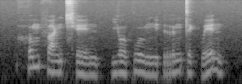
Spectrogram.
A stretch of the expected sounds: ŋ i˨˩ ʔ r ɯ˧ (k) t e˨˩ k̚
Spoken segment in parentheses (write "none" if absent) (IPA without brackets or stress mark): ŋ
